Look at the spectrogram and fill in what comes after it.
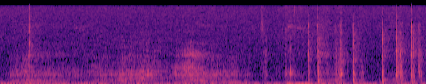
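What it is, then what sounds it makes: Shrink-wrapped cardboard game box. Long nails scratch and tap on the shrink-wrapped lid of a large, hollow cardboard board game box lying flat on a bed. The first few seconds are a soft, low scratching and crinkling rustle, followed by a run of short, dull, hollow taps that stop quickly.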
